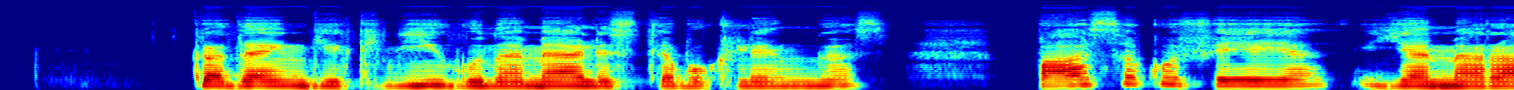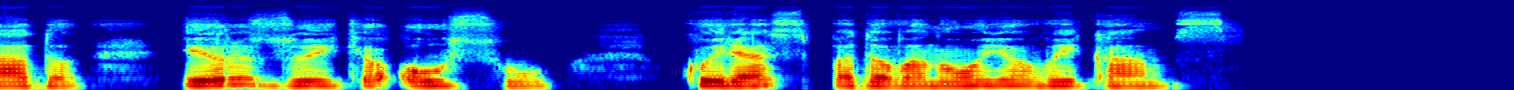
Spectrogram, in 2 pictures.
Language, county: Lithuanian, Panevėžys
